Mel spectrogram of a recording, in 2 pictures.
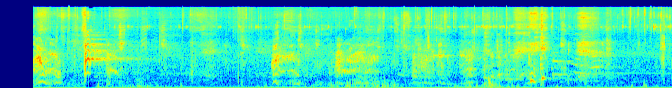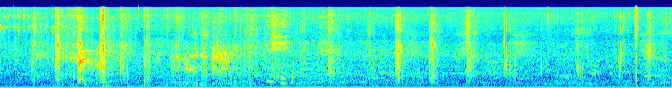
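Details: A Pekingese and a Pomeranian fight, scuffling with rough growls, snarls and sharp yaps while people talk in the background.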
